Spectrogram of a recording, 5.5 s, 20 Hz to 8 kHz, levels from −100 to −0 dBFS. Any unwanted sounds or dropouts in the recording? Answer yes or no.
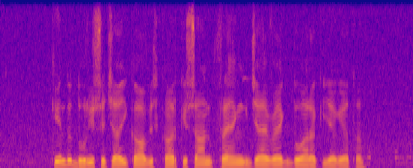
no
